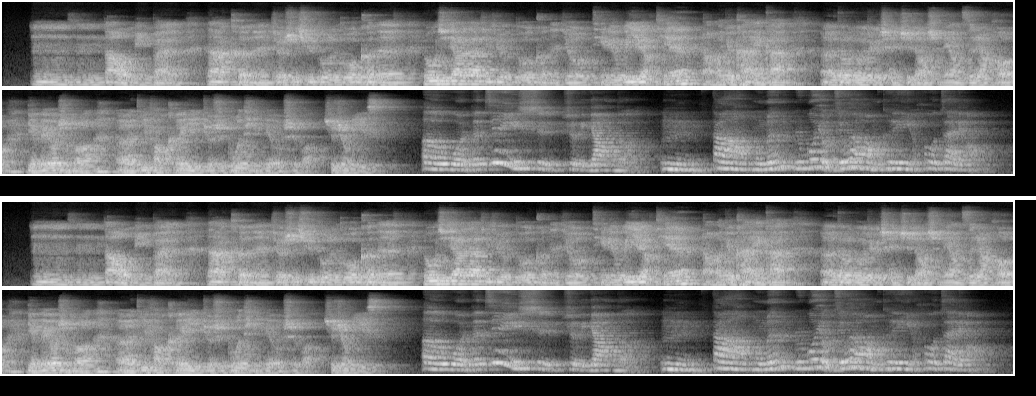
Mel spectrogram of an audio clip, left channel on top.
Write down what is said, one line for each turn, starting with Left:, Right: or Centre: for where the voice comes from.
Right: 嗯嗯，那我明白了。那可能就是去多伦多，可能如果去加拿大去多伦多，可能就停留个一两天，然后就看一看，呃，多伦多这个城市长什么样子，然后也没有什么呃地方可以就是多停留，是吧？是这种意思。
Left: 呃，我的建议是这样的，嗯，但我们如果有机会的话，我们可以以后再聊。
